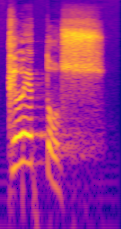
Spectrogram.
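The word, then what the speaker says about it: κλητός: escrito en griego que se pronuncia o se lee así, cletos de otra palabra que viene que que se pronuncia caleo, pero aquí es cletos, es llamado.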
